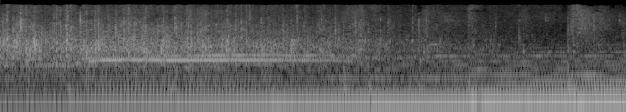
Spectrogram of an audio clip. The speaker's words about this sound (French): Drapeau jaune et bleu érigé sur scène, main sur le cœur, les artistes terminent la représentation en chantant l'hymne ukrainien sous un tonnerre d'applaudissements.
